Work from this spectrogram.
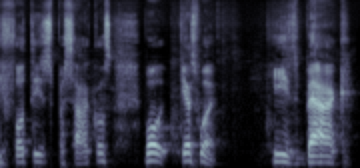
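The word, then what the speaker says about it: Fotis Bazakos: I want to say his name correctly, Fotis Basakos.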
